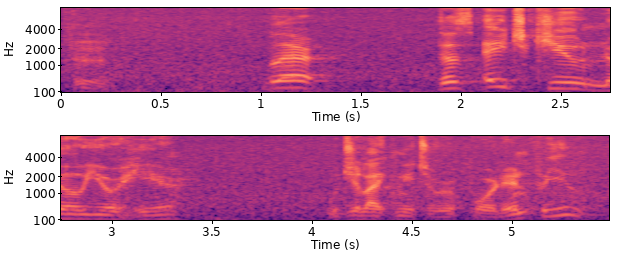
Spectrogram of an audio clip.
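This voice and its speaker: A man's voice: medium pitch, big pitch swings, moderate pace, a little hiss or hum, natural voice. A man voicing a persuasive, teasing comrade in a video game, with a coaxing, knowing delivery. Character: persuasive, teasing male comrade giving missions.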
